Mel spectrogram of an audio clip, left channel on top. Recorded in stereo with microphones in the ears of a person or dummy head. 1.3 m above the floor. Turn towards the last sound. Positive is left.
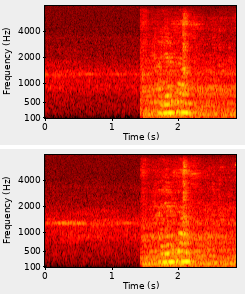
turn(degrees=5)  # may be behind; listen again after turning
